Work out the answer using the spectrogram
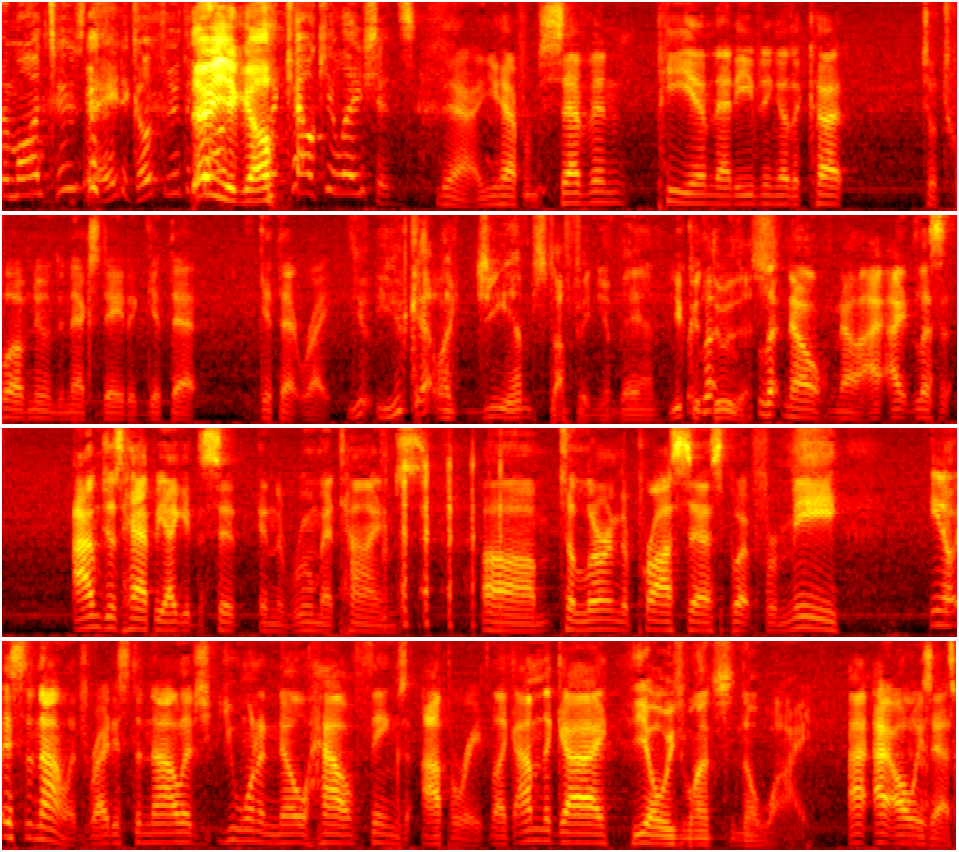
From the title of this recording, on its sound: ITL Live from Steelers Camp Day 15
